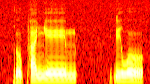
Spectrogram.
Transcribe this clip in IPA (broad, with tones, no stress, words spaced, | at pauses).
ɾo˨pʰa˦ɲeː˦m | ɗi˦wo˦˨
